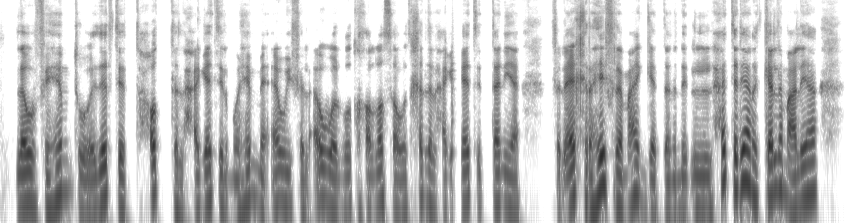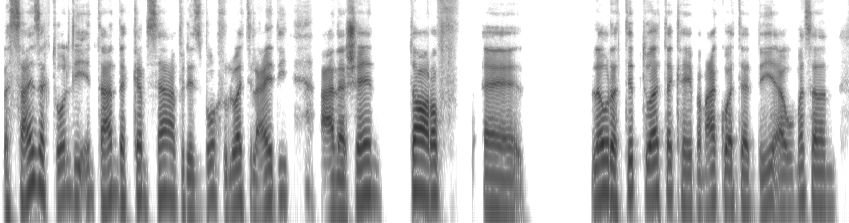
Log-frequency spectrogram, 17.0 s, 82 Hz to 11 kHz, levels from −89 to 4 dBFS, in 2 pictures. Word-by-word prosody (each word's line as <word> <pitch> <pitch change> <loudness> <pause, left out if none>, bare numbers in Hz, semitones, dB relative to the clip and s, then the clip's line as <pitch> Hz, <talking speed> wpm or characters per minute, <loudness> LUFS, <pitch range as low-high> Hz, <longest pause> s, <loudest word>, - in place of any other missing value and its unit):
لو 125 +1 +4
فهمته 125 +4 -5
وقدرت 120 +5 0
تحط 110 - -3
الحاجات 130 0 -2
المهمة 125 +4 -5
أوي 130 -1 -2
في - - -11
الأول 130 -5 -1
وتخلّصها 120 +3 -4
وتخلّي 110 - -5
الحاجات 130 +1 -5
التانية 125 -4 -3 0.3
في - - -9
الآخر، - - +3
هيفرق 185 +4 +4
معاك 150 -3 -2
جدًا 105 - -5
إن 115 - -9
الحتّة 115 - 0
دي 205 - +7
هنتكلم 150 +2 +2
عليها 150 +4 +2 0.4
بس - - +1
عايزك 180 -1 +3
تقول 150 +3 -2
لي 145 - -3
أنت 145 -3 -6
عندك 140 +1 +1
كام 145 - +1
ساعة 145 +2 +1
في 130 - -16
الأسبوع 115 +6 -3
في - - -15
الوقت 130 +4 0
العادي 145 +3 -1 0.3
علشان 140 +8 +4 0.3
تعرف 155 -2 +5 0.2
آآ، 110 -2 +1 0.7
لو 155 +3 +6
رتبت 150 +2 0
وقتك 150 -2 +2
هيبقى 120 0 -3
معاك 135 +3 +1
وقت 125 0 +1
قدّ 115 -1 -3
إيه، 130 +1 -1
أو 120 0 -1
مثلًا 125 -2 -2
130 Hz, 175 wpm, -25 LUFS, 115-150 Hz, 0.7 s, دي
